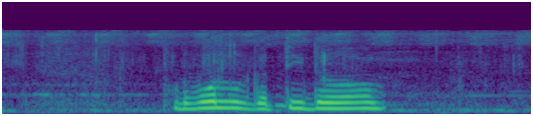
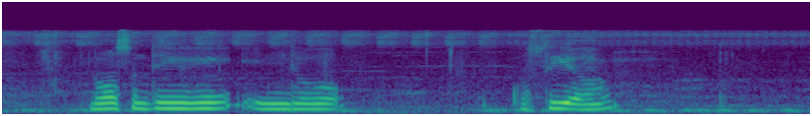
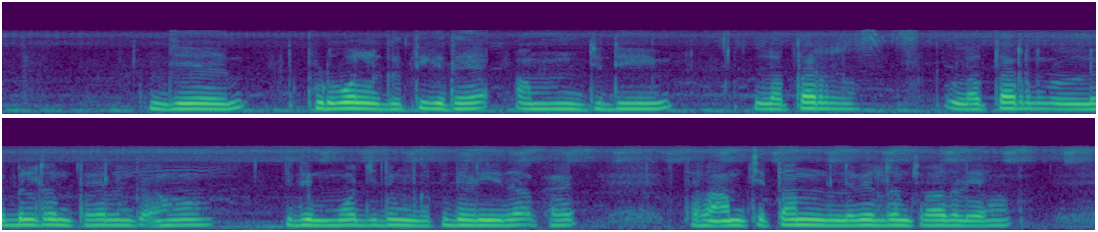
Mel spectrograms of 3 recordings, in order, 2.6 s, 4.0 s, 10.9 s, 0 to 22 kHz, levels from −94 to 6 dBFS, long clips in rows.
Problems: none marked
